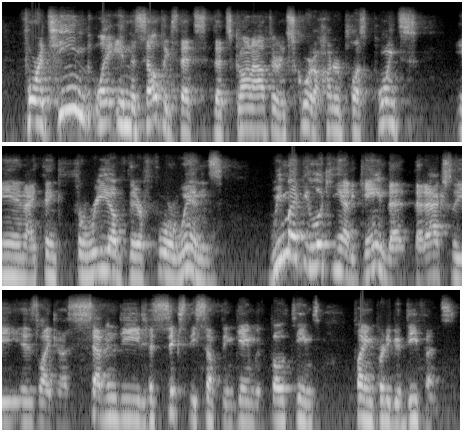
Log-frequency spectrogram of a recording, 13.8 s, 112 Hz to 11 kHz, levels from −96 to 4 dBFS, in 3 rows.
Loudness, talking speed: -21 LUFS, 215 wpm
